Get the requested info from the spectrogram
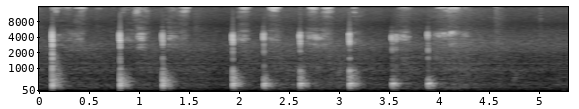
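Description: Stylus tapping on a tablet screen while handwriting, about ten short, sharp taps at uneven intervals, stopping about four seconds in.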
